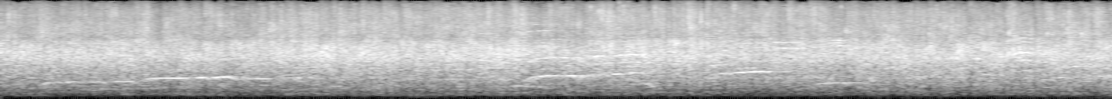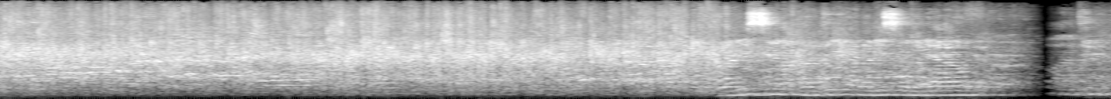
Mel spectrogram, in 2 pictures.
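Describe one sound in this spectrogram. A crowd cheers and chatters over the applause.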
